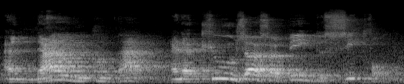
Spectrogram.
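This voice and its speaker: A man's voice: high voice, big pitch swings, measured pace. A man playing a stern, protective adoptive father in a staged play reading. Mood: reproachful. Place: live staged reading in a hall. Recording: echoey hall, distant mic, faint noise.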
